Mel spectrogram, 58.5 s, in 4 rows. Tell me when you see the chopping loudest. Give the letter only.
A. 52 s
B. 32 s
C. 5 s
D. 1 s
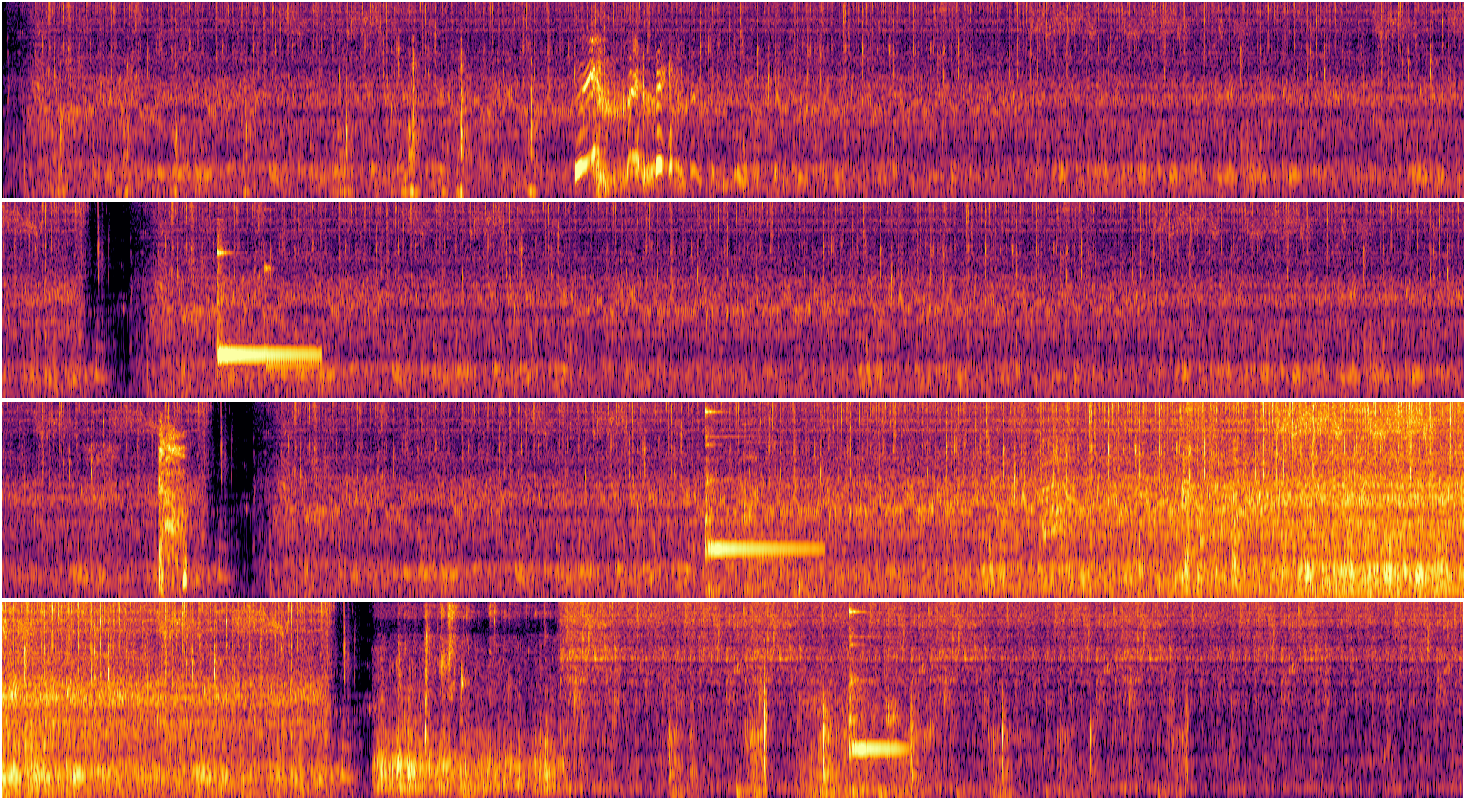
A.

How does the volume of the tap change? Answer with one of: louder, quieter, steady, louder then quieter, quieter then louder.
louder then quieter.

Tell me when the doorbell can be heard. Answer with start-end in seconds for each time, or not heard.
16.8-17.9, 36.2-37.5, 52.3-53.0.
